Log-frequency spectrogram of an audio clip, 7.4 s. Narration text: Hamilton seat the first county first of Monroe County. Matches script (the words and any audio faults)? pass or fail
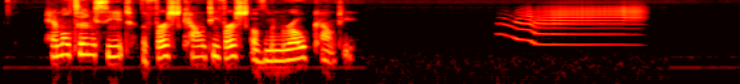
fail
